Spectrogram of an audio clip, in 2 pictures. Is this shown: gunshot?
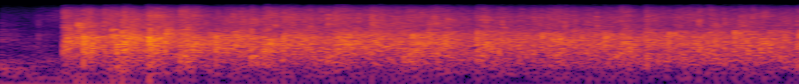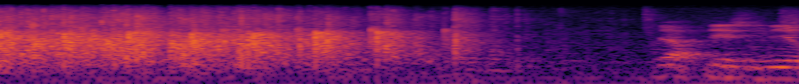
no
